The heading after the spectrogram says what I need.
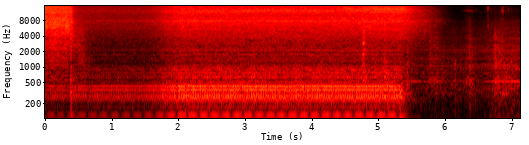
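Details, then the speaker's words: Tork CAB-50 plasma cutter arc test after replacing the compressor capacitor that caused low air pressure: steady hissing arc with low even buzz for about five seconds, cutting off cleanly; normal plasma cutting arc. "Allumez l'arc parce que vous devez faire Testé dans la pratique, Exercice d'équipement lorsque vous Réparez-le."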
